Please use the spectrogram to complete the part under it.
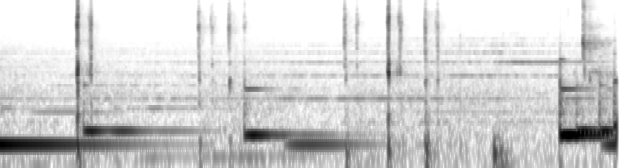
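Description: Keys on a computer keyboard tapped to enter a software licence dongle number, a series of sharp, close clicks in irregular bursts over a steady low background hum.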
